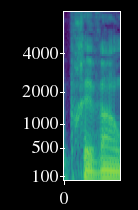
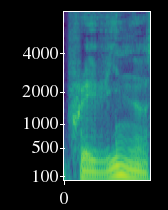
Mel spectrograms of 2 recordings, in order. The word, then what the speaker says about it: Previn: La chanson, c'était Second Chance, musique André Prévin ou André Previn, selon la prononciation,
